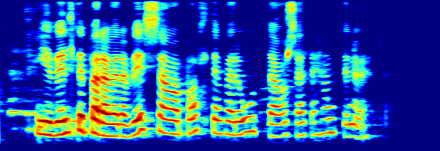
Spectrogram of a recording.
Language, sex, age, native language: Icelandic, female, 40-49, Icelandic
